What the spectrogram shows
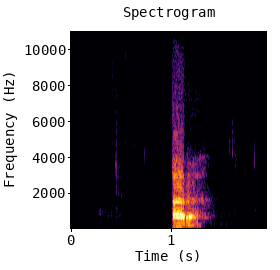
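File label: "ara", Maori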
